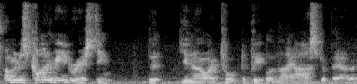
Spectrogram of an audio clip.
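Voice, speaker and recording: With an Australian accent, a man speaks at a moderate pace, with audible room echo and light background noise. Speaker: retired motorcycle racer and crew chief. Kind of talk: casual chat.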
